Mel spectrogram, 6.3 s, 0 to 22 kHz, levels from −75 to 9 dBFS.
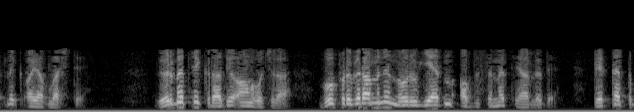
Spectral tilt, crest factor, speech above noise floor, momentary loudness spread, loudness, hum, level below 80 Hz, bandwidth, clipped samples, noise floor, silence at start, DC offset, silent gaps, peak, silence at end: -9.5 dB/octave; 18 dB; 37 dB; 12 LU; -22 LUFS; none; -58 dBFS; 3.9 kHz; under 0.1%; -59 dBFS; 0.05 s; 4%; none; -4 dBFS; 0 s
